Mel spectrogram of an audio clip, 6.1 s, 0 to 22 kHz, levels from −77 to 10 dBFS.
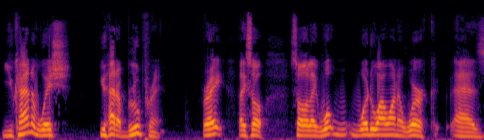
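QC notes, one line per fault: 0.62–0.64 s, loud pop: a single sharp pop lands between "you kind of" and "you had a blueprint", peaking a few dB above the speech, which carries on uninterrupted beneath it. It sounds like a brief electrical pulse added to the signal, most likely from a switch, a connector being disturbed, a static discharge or a driver glitch. The pulse lasts about 20 ms, so the ear takes it as a click-like thump riding on top.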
